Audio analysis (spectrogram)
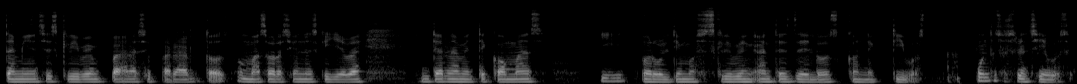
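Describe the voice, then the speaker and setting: A woman reading study notes aloud as a student presenter, in a steady, list-like way. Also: a bass voice, vocal fry.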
